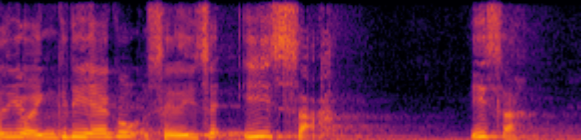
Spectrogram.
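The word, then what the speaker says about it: عيسى: que se le dio en griego, se dice Isa. Isa. O Isa o Isa.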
